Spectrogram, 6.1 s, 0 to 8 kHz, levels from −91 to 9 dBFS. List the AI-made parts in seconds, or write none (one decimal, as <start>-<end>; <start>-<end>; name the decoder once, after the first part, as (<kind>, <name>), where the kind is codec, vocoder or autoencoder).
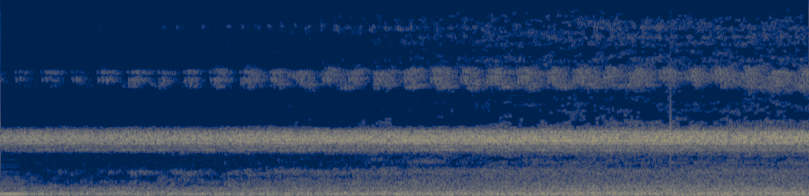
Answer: none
